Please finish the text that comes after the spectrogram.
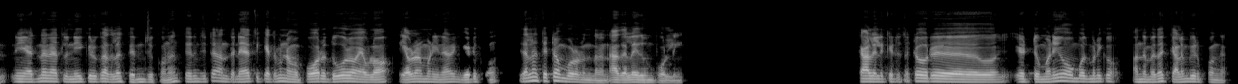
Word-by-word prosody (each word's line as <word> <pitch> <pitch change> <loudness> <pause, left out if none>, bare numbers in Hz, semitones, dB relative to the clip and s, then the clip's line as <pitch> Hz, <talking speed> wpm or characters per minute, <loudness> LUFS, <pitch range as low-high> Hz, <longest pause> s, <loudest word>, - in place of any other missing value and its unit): நீ 130 - 0
எந்த 130 +3 -3
நேரத்தில 135 -3 0
நீக்கி 130 +1 -1
இருக்கும், 135 +1 +1
அதெல்லாம் 130 0 -2
தெரிஞ்சுக்கோணும், 115 +2 -3
தெரிஞ்சிட்டு 130 +4 -3
அந்த 135 - -4
நேரத்துக்கு 130 0 +1
ஏத்த 130 - -6
மாரி 140 - +1
நம்ம 115 -4 -2
போற 130 -1 +3
தூரம் 140 -2 +3
எவ்வளோ? 110 +1 +2 0.2
எவ்வளவு 130 +2 +2
மணி 115 -2 -2
நேரம் 120 -2 -2
எடுக்கும்? 110 -3 -7 0.2
இதெல்லாம் 165 +2 +1
திட்டம் 160 -3 +1
போடணும் 110 -6 0
தா 90 - -2 0.2
அதெல்லாம் 105 +1 +2
எதுவும் 105 -2 -2
போடலைங்க. 90 -1 -5 1.7
காலையில 135 -1 +4
கிட்டத்தட்ட 150 - -3
ஒரு 140 0 +2 0.9
8 125 0 -2
மணி 140 +5 +1
9 135 -2 -1
மணிக்கோ, 140 +2 -2 0.2
அந்த 120 0 -1
மாதி 115 +4 -1
தான் 140 -1 -4
கெளம்பி 125 +4 +1
இருப்போங்க, 110 -5 -6
130 Hz, 190 wpm, -24 LUFS, 115-135 Hz, 1.7 s, காலையில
